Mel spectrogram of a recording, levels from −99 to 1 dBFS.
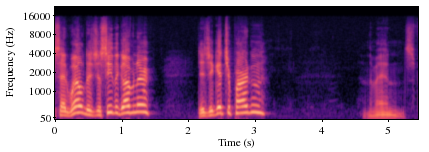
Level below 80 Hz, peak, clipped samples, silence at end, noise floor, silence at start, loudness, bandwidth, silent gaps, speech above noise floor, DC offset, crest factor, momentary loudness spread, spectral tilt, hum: -50 dBFS; -2 dBFS; under 0.1%; 0.05 s; -65 dBFS; 0 s; -15 LUFS; 15 kHz; none; 50 dB; under 0.1%; 14 dB; 17 LU; -4.5 dB/octave; none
